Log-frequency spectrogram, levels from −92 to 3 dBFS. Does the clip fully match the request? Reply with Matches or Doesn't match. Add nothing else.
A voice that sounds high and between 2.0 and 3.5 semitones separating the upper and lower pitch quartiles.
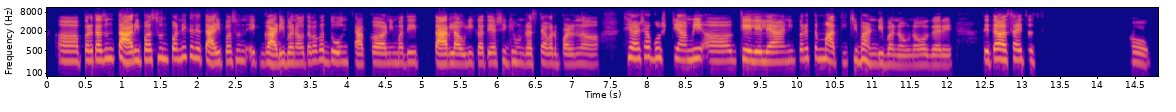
Doesn't match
